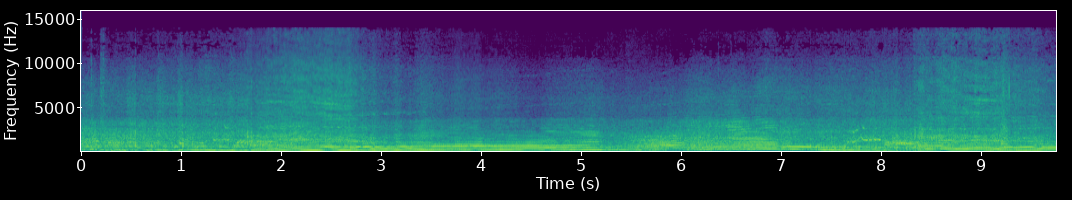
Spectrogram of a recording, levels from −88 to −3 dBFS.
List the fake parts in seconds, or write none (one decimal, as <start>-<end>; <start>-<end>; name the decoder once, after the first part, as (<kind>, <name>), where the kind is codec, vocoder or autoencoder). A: 1.6-2.8 (vocoder, Vocos); 3.7-4.2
